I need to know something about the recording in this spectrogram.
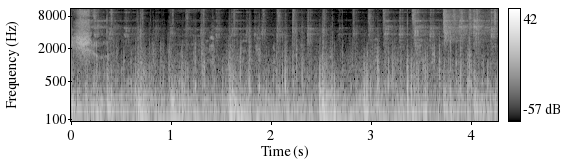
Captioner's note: hooves pounding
